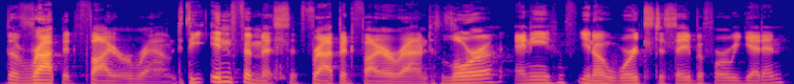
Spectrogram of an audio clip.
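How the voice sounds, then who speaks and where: A man's voice: medium pitch, a bit bright, clean tone. Upbeat male podcast host. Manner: upbeat, quick to agree and laugh. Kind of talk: casual chat.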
